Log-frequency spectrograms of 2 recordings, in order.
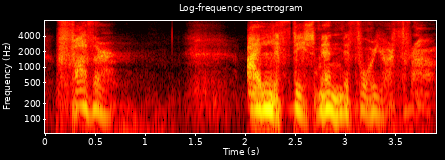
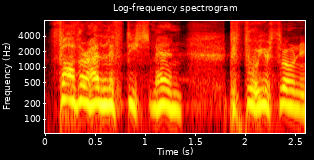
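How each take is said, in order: First: Mock prayer-meeting voice, lightly put on; a hint of a formal pleading prayer tone; intercession voice. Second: Louder, higher, booming prayer voice; intercession voice, hammed up. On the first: Pastor mimics his own old prayer to God, intercession voice. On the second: Pastor replays his loud prayer to God, intercession voice. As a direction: pray it grandly, like a showy intercessor. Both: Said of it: "put on my intercession voice".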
